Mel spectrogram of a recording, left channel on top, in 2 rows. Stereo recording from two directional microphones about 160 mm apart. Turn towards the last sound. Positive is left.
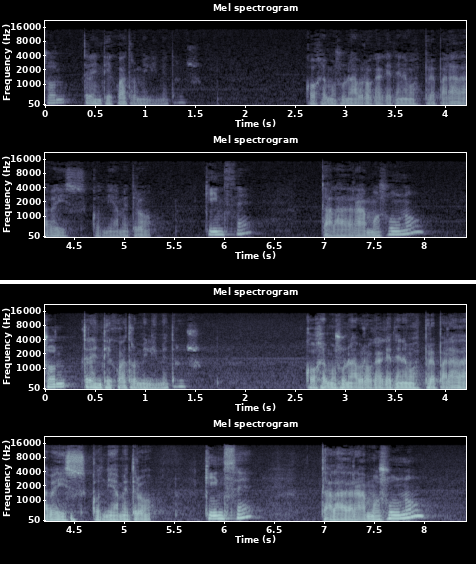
turn(degrees=0)  # may be behind; listen again after turning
